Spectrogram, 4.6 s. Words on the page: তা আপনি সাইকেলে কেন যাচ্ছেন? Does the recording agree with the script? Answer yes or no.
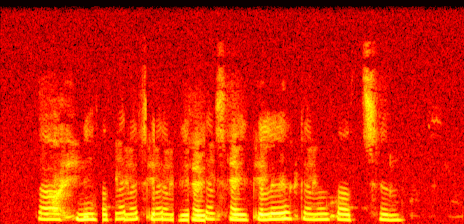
no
